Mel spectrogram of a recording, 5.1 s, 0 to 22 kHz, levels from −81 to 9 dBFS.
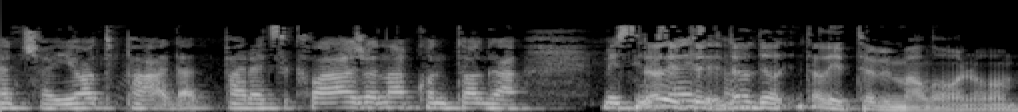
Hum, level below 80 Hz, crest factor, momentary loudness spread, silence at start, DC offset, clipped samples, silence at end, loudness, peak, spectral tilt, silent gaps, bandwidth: none; -46 dBFS; 14 dB; 5 LU; 0 s; under 0.1%; under 0.1%; 0 s; -20 LUFS; -6 dBFS; -5 dB/octave; none; 8.8 kHz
